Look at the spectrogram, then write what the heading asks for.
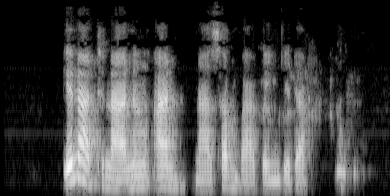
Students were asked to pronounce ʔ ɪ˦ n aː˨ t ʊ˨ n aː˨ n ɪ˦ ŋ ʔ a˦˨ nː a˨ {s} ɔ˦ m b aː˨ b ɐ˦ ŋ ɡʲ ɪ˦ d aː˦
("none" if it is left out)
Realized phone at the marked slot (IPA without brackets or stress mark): s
